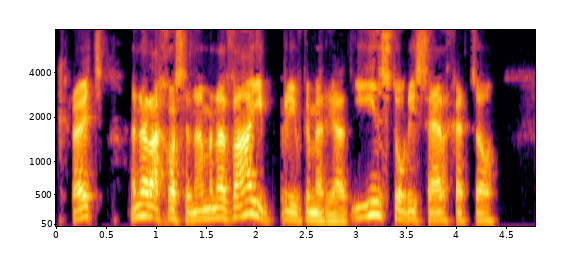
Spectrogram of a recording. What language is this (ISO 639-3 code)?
cym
